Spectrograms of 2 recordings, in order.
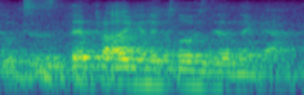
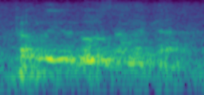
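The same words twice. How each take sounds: First: Said in the usual way. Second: Sharply higher, mocking squeak. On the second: Shown as a demonstration. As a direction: squeak it up high in mockery.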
